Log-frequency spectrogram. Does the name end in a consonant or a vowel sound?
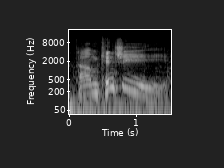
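vowel. The name ends with an added vowel sound.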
